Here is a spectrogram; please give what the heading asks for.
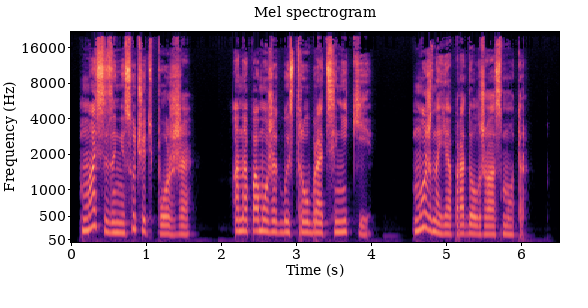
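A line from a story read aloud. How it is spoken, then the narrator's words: Quiet. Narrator (Russian): Сельма тихо ответила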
